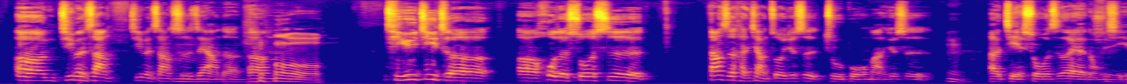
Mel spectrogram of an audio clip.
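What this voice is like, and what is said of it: Heavy southern Chinese accent. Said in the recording (Chinese): “我的普通话又不是很好...因为我是非常南方的孩子嘛，然后我们的口音就非常重，无可救药的重”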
